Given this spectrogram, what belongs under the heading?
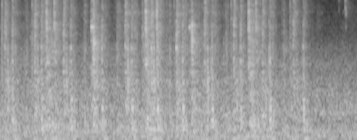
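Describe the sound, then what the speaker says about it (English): A sewing machine back stitches through fabric on an Ankara tote bag, sounding as a rapid, steady needle chatter with quick bursts close by and no talking. "So I'll start sewing. I'll back stitch first."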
